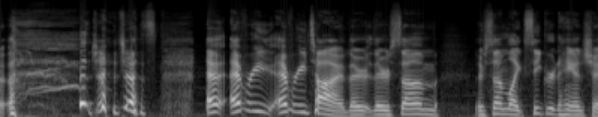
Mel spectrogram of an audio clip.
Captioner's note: laughs; stammers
